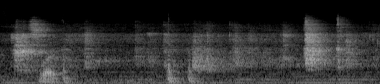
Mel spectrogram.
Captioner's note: murmering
